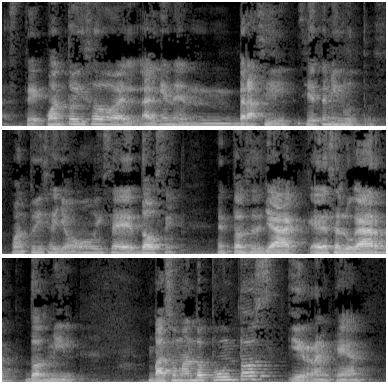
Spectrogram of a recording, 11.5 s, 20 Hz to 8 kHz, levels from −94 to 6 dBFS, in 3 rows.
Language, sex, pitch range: Spanish, male, 110-150 Hz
